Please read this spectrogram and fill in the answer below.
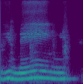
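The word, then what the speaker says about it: Gimeno: Sacristão, né, sacristã, Gimene, que se escreve Gimene, mas alguns pronunciam Rimene, sacristã, ele é também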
